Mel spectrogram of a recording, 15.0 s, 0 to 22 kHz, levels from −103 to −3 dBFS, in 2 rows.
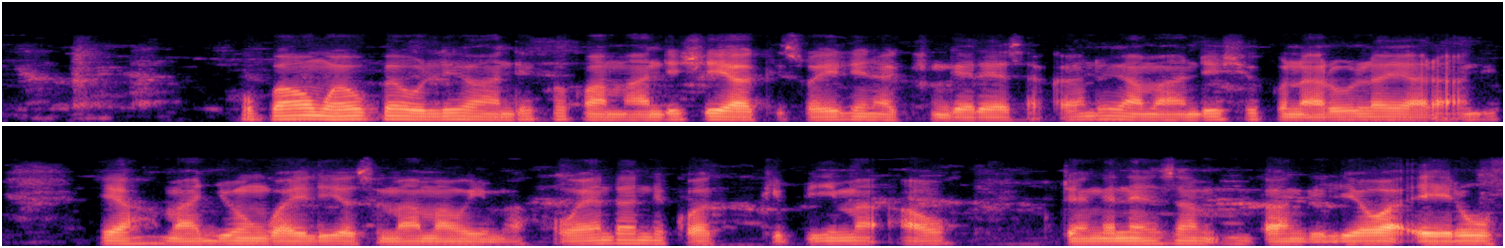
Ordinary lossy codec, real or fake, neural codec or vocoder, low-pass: Opus, 32 kbps; real; none; 7.2 kHz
